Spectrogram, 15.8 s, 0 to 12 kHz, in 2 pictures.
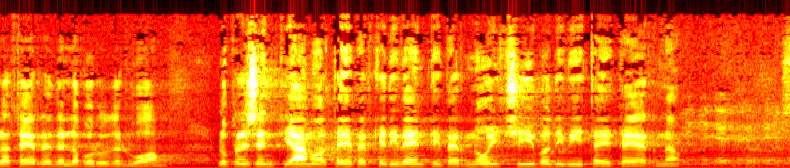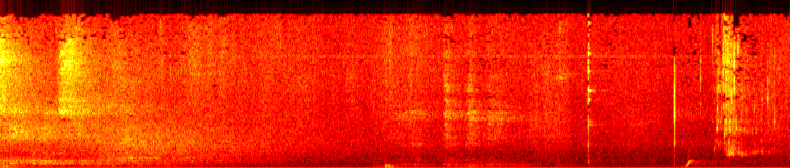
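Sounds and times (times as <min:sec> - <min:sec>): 
speech: 0:00.0 - 0:07.0
water pouring into wine in a chalice during Mass: 0:14.7 - 0:15.7.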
